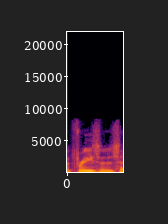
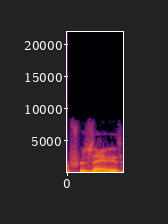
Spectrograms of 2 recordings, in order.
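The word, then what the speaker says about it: frieze: It almost seems to me, looking at the depictions and the friezes and or frizes, however you want to pronounce it, that the technology required to construct these things far exceeded that which the depictions suggest.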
